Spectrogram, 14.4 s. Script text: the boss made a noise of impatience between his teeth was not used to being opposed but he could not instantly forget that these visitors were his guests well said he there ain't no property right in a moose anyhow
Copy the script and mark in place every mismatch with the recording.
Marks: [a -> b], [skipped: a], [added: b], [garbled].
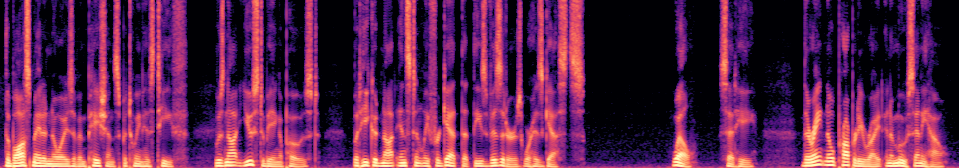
the boss made a noise of impatience between his teeth was not used to being opposed but he could not instantly forget that these visitors were his guests well said he there ain't no property right in a moose anyhow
